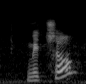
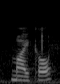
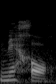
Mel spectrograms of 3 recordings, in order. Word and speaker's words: Michael: In Czechoslovakia, it's pronounced Michal, but we've anglicized it somewhat.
